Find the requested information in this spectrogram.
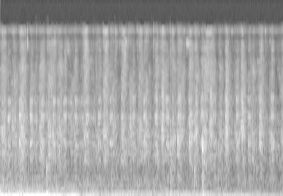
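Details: Golden Retriever panting while being brushed indoors: quick, regular breathy pants at about four per second, louder at first then easing, with a low hum underneath.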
